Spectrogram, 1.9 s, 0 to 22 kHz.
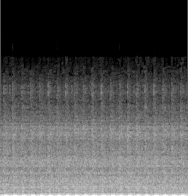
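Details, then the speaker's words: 1997 Arctic Cat Bearcat 454 ATV, sat 1.5 years, after carburetor repair, choked by hand: started easily with little cranking, then quick even low thumping idle, no misses, knocks or hunting; runs cleanly. "Started fairly easy. Barely cranked it before it fired up."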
